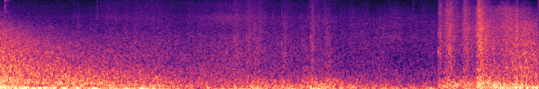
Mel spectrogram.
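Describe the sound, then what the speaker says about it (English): Secondary guns on warships fire during a naval battle in the game Ultimate Admiral Dreadnoughts, with dense rumbling gunfire and sharp booms layered over a steady roar of sea and wind, a cluster of louder shots near the end. "we are scoring good hits with those secondary guns."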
